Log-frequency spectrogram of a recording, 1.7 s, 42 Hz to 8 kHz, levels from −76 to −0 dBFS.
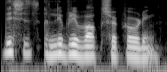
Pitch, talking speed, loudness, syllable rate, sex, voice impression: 140 Hz, 180 wpm, -17 LUFS, 6.1 syllables/s, male, masculine, slightly feminine, gender-neutral, adult-like, slightly middle-aged, slightly thick, very relaxed, weak, dark, soft, muffled, slightly halting, slightly cool, intellectual, sincere, very calm, slightly mature, slightly friendly, slightly reassuring, very unique, elegant, kind, very modest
